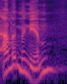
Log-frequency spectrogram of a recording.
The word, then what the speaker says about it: aluminium: a massive producer of is it aluminium that's the proper way of pronouncing it yes or is it the other stuff aluminum you know it depends which country you are so we're here you know if you're in france this has a different pronunciation aluminum are you doing the american way aluminum we'll do aluminum uh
